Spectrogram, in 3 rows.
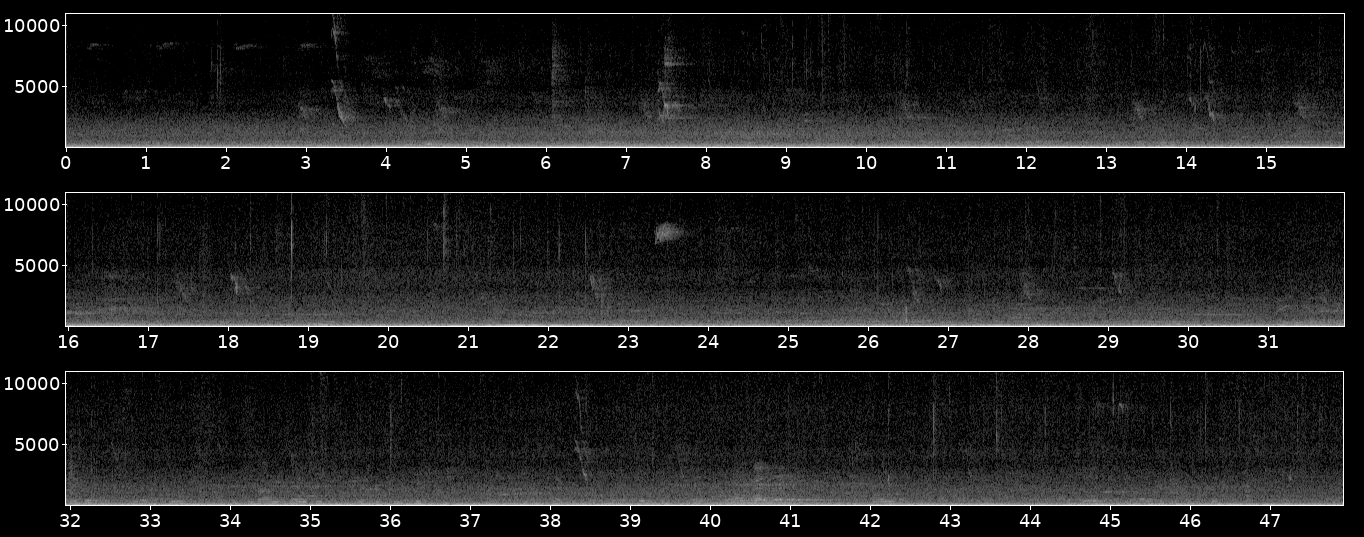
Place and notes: Stallschreiberstraße, Berlin Kreuzberg - residential area, inner yard ambience
Stallschreiberstraße, Berlin Kreuzberg, ambience at an abandoned littel playground between the house, autumn Sunday afternoon
(Sony PCM D50, DPA4060)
